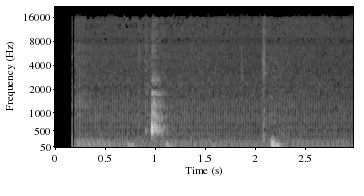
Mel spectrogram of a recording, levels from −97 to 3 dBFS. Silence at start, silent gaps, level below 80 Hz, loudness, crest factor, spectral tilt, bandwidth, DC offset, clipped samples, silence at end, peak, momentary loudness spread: 0.2 s; none; -44 dBFS; -31 LUFS; 28 dB; -5 dB/octave; 17 kHz; under 0.1%; under 0.1%; 0 s; -4 dBFS; 17 LU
